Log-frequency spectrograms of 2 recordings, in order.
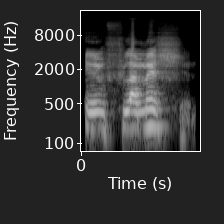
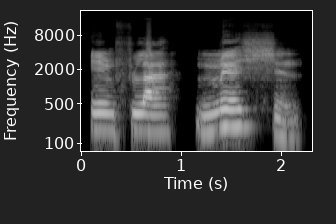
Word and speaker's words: inflammation: Words ending in ion, we know that the rule is that we have to stress the second syllable from the end of the word. So when we look at 1, 2, 3, 4, the second syllable is MA. So we are going to look for the option that contains stress on MA.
